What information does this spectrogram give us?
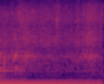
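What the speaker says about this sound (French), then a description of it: "J'ai alors aussitôt snacké les noix de Saint-Jacques au beurre de micelle" Scallops searing in butter in a hot pan, seasoned with Espelette pepper, giving a steady, even sizzle close by with a constant low hum beneath and no voices.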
